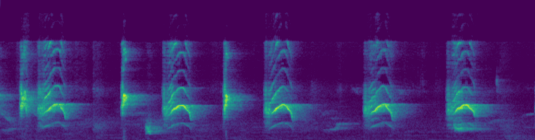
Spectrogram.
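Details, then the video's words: Repeated high arched chirps of a sooty-headed bulbul, used to trigger singing in other bulbuls, about one per second, with a sharp click and a lower note mixed in. "Pancingan emosi burung sogok ontong"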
